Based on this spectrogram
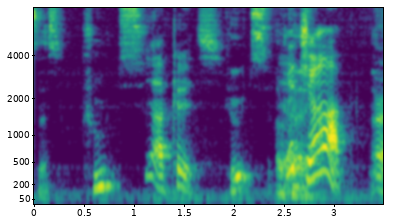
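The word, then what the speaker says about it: Coutts: had uh bank accounts at I'm probably gonna mispronounce this Coots yeah Coots Coots good job all right look at this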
